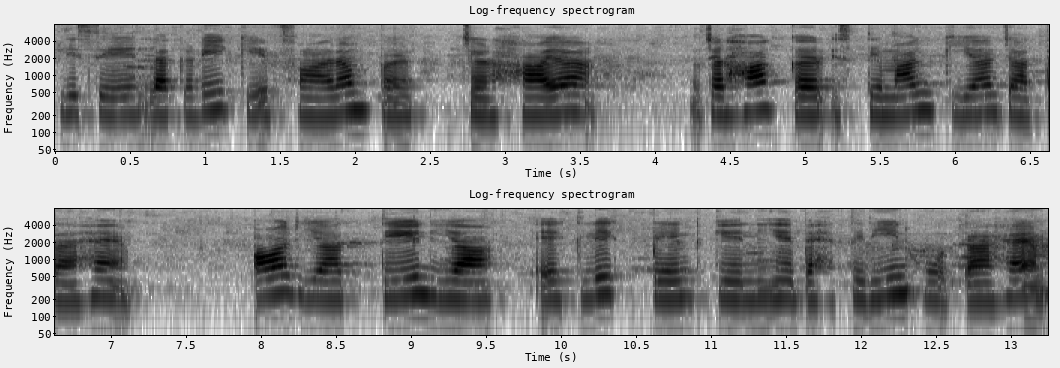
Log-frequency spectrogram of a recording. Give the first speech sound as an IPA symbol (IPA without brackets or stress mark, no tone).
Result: d͡ʒ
